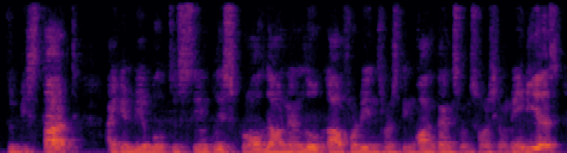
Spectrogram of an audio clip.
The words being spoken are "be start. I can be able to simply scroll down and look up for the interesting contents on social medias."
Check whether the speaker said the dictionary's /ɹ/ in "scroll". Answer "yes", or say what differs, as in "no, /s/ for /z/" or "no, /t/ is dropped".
yes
